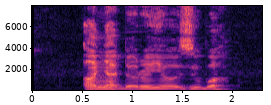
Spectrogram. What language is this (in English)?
Igbo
